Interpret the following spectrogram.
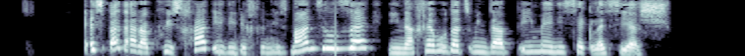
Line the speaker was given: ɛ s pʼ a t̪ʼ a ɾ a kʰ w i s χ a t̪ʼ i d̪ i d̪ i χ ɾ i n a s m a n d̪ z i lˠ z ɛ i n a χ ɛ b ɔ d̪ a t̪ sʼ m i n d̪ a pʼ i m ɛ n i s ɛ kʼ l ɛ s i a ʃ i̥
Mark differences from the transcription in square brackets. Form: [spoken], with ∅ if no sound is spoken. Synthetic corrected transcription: ɛ s pʼ a t̪ʼ a ɾ a kʰ w i s χ a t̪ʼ i d̪ i d̪ i χ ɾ i n [i] s m a n d̪ z i lˠ z ɛ i n a χ ɛ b ɔ d̪ a t̪ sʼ m i n d̪ a pʼ i m ɛ n i s ɛ kʼ l ɛ s i a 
